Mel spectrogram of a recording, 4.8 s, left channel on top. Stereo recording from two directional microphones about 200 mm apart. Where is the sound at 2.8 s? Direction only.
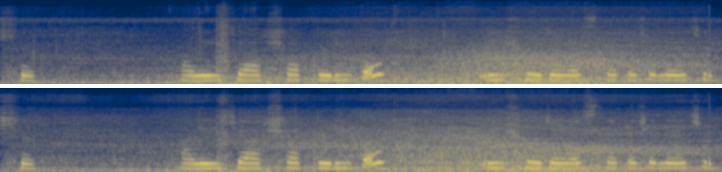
35° right (ahead or behind).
